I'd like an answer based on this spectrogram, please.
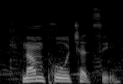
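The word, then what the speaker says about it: น้ำพุเจ็ดสี: And how do I pronounce this? Chetsi. Yeah, Chetsi. Nam Pu Chetsi.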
